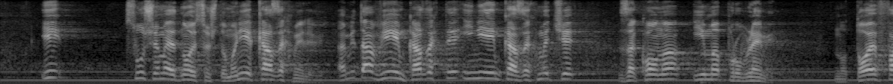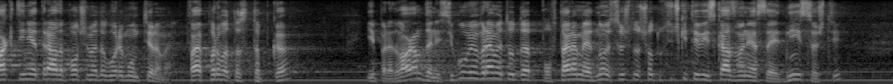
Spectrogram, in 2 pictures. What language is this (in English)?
Bulgarian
